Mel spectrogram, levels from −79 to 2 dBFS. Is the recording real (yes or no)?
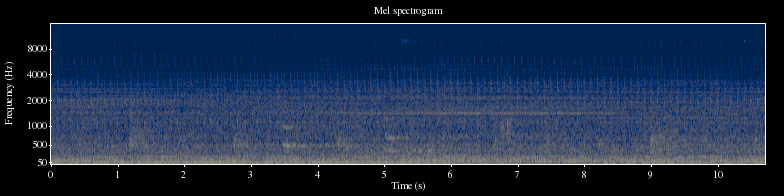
yes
